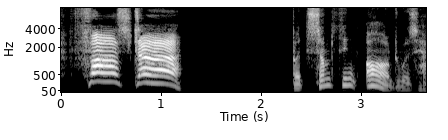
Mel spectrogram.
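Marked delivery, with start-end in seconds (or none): 0.1-1.2 loud, high urgent shout. A narrator's reading. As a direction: yell at the broom to go faster. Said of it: "he growled at his nimbus".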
